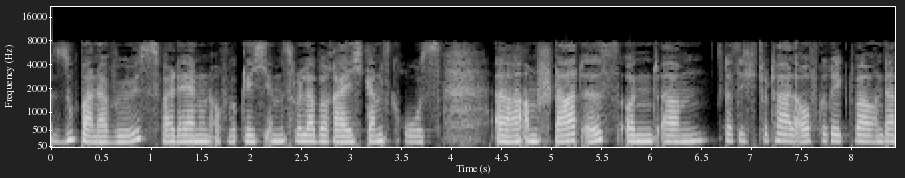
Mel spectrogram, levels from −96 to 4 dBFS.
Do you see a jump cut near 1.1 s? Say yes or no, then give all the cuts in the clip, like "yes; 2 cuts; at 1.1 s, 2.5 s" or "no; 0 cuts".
no; 1 cut; at 6.7 s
